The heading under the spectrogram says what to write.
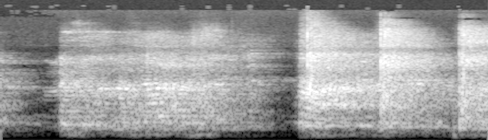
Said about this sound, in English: Thanks for the one hand clap. Appreciate that. Feeling the love.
